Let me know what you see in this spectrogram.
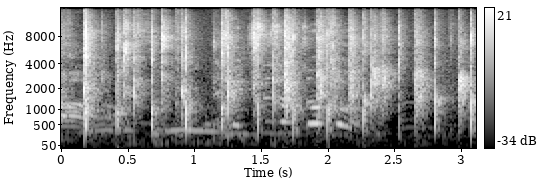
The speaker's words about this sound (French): Les gars, est-ce que vous pouvez terminer d'applaudir, s'il vous plaît On peut terminer d'applaudir.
